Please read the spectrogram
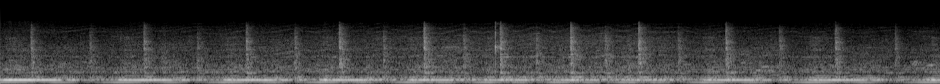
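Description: Electric tabletop pad printing machine running its print cycle: a steady electric hum that swells and dips, with regular mechanical clicks about once or twice a second as the pad head moves.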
